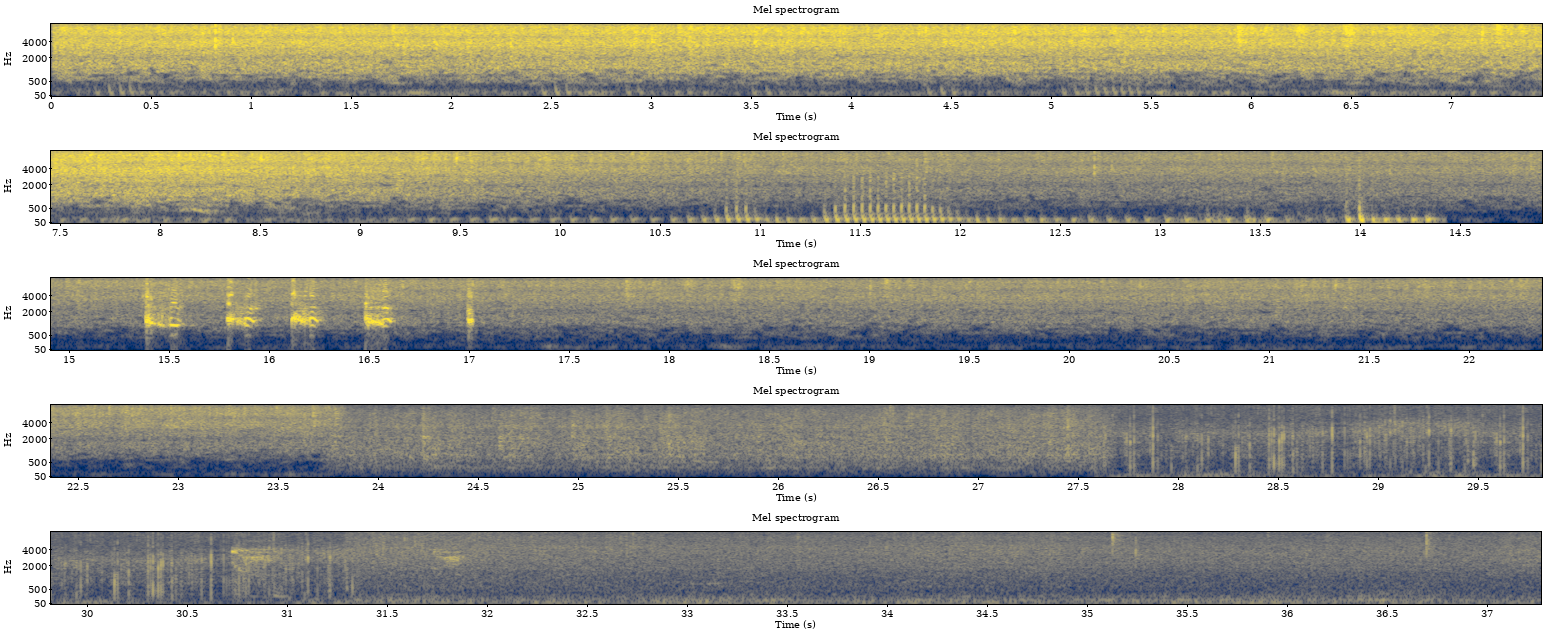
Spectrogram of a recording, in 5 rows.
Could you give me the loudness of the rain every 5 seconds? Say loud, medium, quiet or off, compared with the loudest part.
loud, loud, quiet, quiet, quiet, quiet, quiet, quiet.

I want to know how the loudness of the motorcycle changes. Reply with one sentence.
The loudness of the motorcycle goes up.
